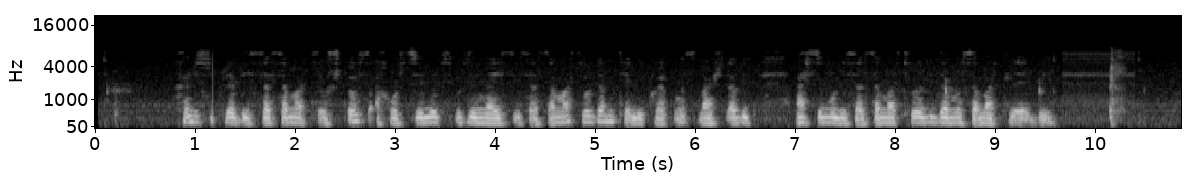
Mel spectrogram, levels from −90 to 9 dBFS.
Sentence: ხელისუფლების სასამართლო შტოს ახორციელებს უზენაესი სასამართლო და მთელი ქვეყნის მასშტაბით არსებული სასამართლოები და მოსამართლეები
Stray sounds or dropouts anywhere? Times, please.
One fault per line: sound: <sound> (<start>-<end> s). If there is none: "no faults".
sound: cough (10.1-10.3 s)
